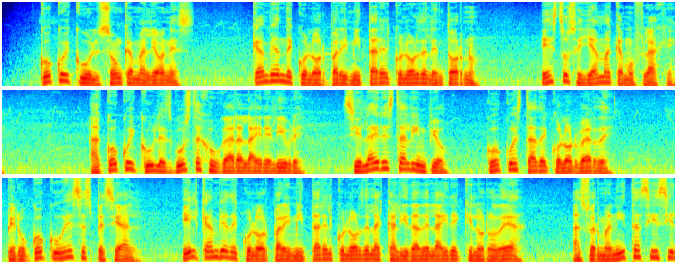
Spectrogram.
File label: spanish mexican audiobooks; mexikanisch-neutraler spanischer Synchr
